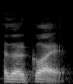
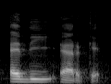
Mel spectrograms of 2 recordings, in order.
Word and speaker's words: Addi Arkay: People say it's Adiarkay, not Addi Arkay.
